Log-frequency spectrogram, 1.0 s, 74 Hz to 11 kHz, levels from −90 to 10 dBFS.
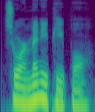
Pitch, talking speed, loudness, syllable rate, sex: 110 Hz, 250 wpm, -15 LUFS, 8.2 syllables/s, male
